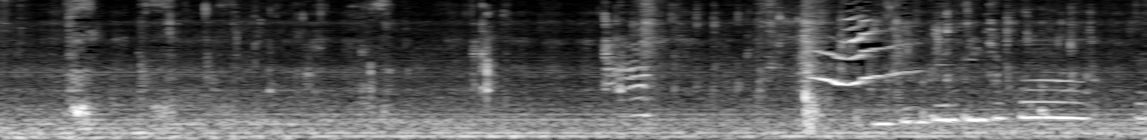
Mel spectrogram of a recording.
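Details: Newborn Lhasa Apso puppies during the mother Chloe's whelping indoors, the fourth pup black: brief high, harmonic squeals, one sliding downward near the end, amid rustling, chewing-like noises and soft Tagalog talk.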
